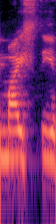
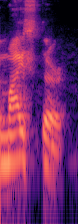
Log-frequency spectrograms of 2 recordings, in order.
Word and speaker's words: Meister: Yes, you know, you can say Meisty if you want to because that's how it's spelled, but actually it's really the Meister without the R.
